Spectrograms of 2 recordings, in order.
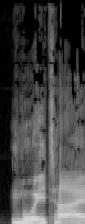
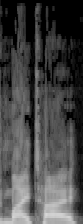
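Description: First: Muay Thai pronounced "moo-ee tie". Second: Muay Thai pronounced like "my tie"; Muay said as Mai. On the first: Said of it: "I feel dumb calling it Muay Thai". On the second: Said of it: "should be pronounced Mai Tai". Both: Real, not acted.

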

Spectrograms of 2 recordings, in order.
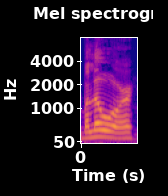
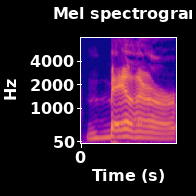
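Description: First: "Balor" with the stress on the second syllable; alternative pronunciation. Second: "Balor" stretched out with stress up front; drawn-out first pronunciation. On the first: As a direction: say "Balor" as buh-LOR. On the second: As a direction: drag out the first syllable of "Balor". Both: Shown as a demonstration. Tries two pronunciations of surname.

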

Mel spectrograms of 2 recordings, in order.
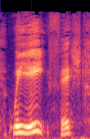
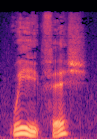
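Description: First: High, very loud otter voice; boisterous otter. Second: Said in the usual way. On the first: Acted. Shoreback explains what otters eat, loud and boisterous. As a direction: announce it proudly at full volume.

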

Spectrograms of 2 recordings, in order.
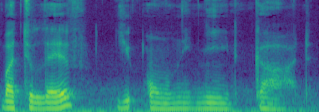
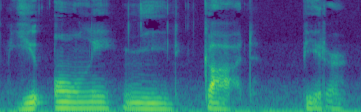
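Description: First: A slow, unvoiced whisper, almost to himself. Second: Slow, gentle reassurance. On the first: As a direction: let the last words sink into a whisper. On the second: Acted. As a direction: say it slowly, like a calm old man reassuring. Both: Old man comforting Peter.

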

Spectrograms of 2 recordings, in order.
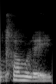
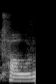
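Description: First: "Tolle" said as TOH-lee; two-syllable Tolle. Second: "Tolle" said as one syllable, like toll. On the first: Host asking co-host which is right, "Tolle" as TOH-lee. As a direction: say "Tolle" with an ee sound on the end. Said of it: "I've heard people say both". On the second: Host unsure of the author's name, "Tolle" as one syllable. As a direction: say "Tolle" to rhyme with coal, no final vowel. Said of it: "Is it Tolle or Tolle?". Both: Shown as a demonstration.

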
